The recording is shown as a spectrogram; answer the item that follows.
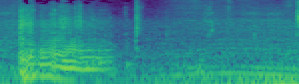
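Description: Car engine and road noise heard from inside the cabin: a brief louder pitched sound in the first second, then a low steady rumble.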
